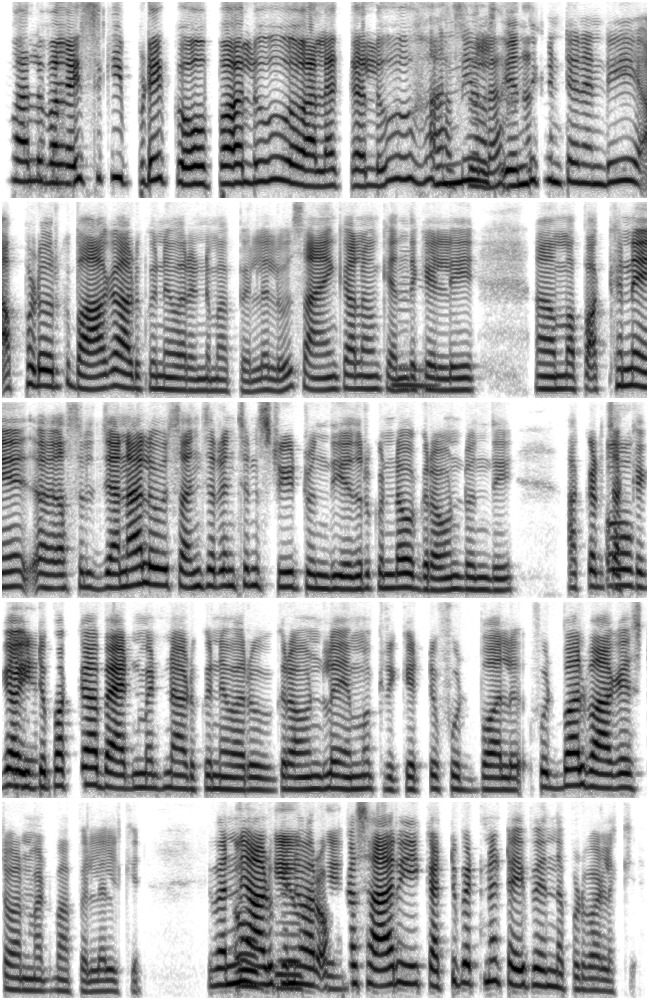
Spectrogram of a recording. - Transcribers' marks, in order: laughing while speaking: "వాళ్ళ వయస్సుకి ఇప్పుడే కోపాలు, అలకలు అసలా"; in English: "బ్యాడ్మింటన్"
- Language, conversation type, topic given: Telugu, podcast, మీ సంస్కృతి గురించి పిల్లలకు మీరు ఏం చెప్పాలనుకుంటారు?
